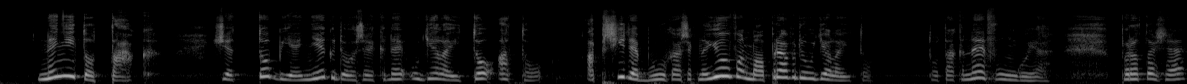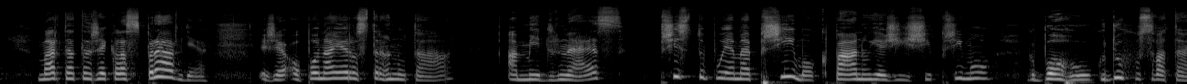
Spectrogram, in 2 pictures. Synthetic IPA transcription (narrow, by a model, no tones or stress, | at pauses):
nɛɲit̪o̞t̪ak | ʒ̥ɛt̪o̞bjɛɲɛɡdo̞r̝ɛknɛʔuɟɛlɛjt̪o̞ʔat̪o̞ | ʔapr̝̥iːdɛbuːxar̝ɛknɛjo̞vo̞nmaːpɾavduuɟɛlɛjt̪o̞ | t̪o̞t̪aknɛfuŋɡujɛ | pɾo̞t̪o̞ʒɛ | maɾt̪at̪orɛklaspɾaːvɲɛʒɛʔo̞ponajɛɾo̞st̪r̩ɦnut̪aː | ʔamɪdnɛs | pr̥ɪst̪upujɛmɛpr̥iːmo̞kpaːnujɛʒiːʃɪpr̥iːmo̞ɡboɦuɡduxusvat̪ɛː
